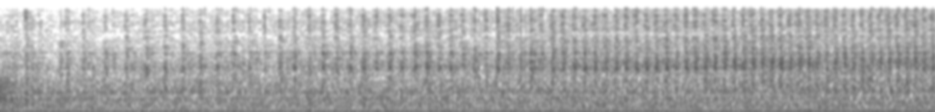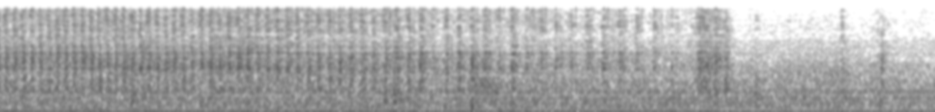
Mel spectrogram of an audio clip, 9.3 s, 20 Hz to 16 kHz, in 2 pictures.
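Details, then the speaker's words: Fast, even buzzing whir of a small 3-volt propeller motor on a Hachette Lancaster B III model after aligning the propeller; runs properly with no catching. "once it's all lined up it seems to be working perfectly"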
